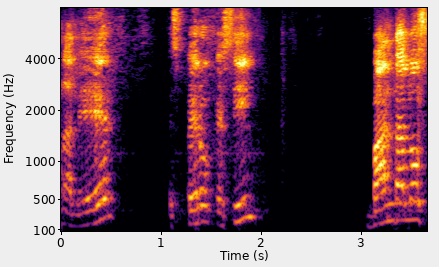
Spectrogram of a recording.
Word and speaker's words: vándalos: Vándalos con B chica y acento en la A. Palabra esdrújula, vándalos, ostrógodos, sin H.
